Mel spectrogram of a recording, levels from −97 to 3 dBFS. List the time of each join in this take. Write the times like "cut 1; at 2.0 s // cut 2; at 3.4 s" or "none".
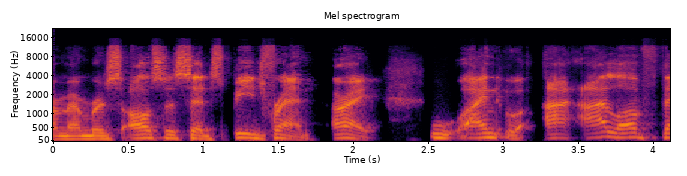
cut 1; at 1.4 s // cut 2; at 2.4 s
